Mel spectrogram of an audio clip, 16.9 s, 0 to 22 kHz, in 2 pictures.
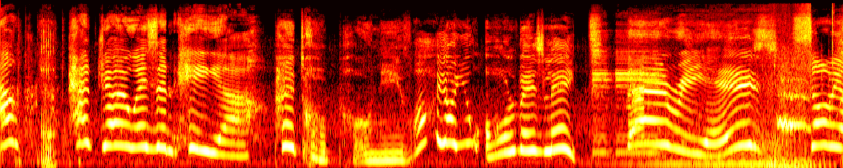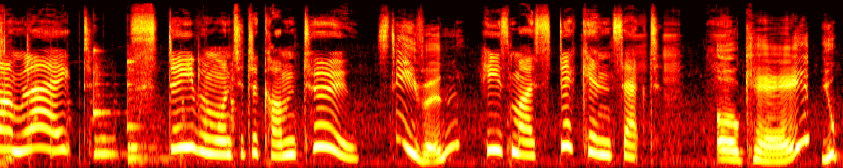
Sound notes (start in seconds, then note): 0.2 snort; 5.9 honking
